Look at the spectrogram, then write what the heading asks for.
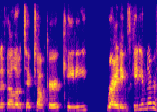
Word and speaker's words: Ridings: a friend and a fellow tick talker katie writings katie i've never said your last name out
